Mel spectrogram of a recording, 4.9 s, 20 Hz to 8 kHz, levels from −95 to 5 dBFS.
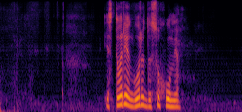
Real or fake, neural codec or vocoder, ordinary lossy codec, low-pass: fake; codec, 16 kHz, 4 kbps, X-Codec, HuBERT features, trained on LibriSpeech; none; none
